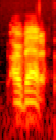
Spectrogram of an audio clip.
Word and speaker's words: Arvada: Nobody can say it right. – What's, correct, what's the correct pronunciation? – Arvada. – Arvada. – Arvada. Oh, we were right. Okay, we're close.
